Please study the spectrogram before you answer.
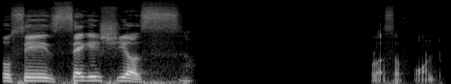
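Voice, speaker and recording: A man's voice: on the high side, very slow, clear, resonant tone. A man teaching an exam-prep vocabulary lesson, chatty and joking, repeating key words as memory tricks.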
